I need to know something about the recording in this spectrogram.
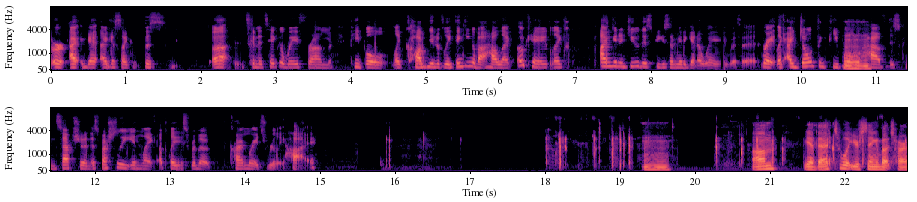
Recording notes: This was recorded remotely so there are some audio issues (random drops, weird typing noises, delay so sometimes people talk over each other)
